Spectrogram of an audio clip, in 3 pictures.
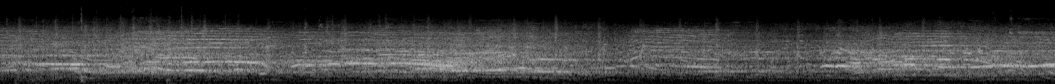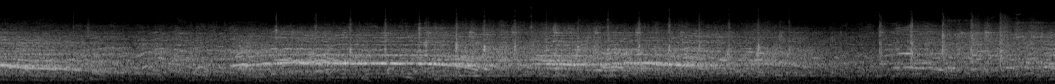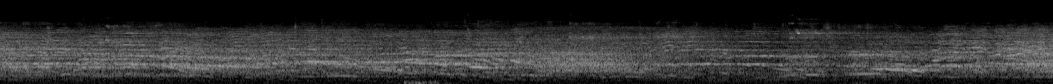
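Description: Voices of a crowd shouting and calling out in a large sports hall, rising and falling in phrases, with a basketball bouncing on the hardwood court.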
